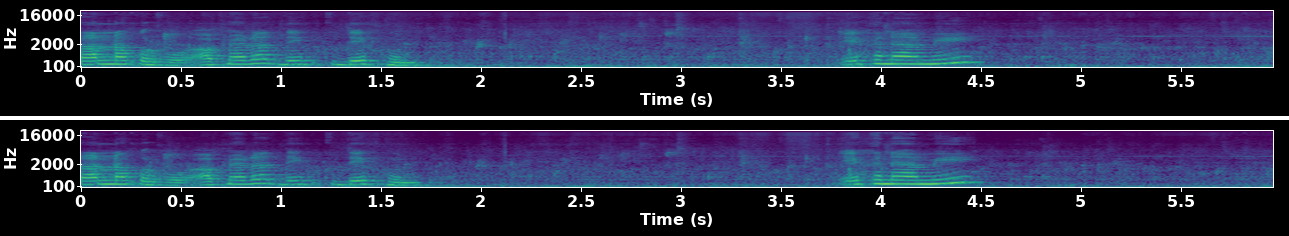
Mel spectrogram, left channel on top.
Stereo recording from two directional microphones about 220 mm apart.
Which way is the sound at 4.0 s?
30° right (ahead or behind).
